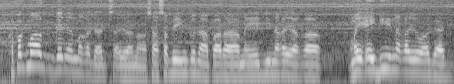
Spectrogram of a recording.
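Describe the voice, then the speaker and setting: The talking runs at a fairly quick pace amid noticeable background noise. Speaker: YouTuber giving home water pump tips. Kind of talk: tutorial. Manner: casual, conversational.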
